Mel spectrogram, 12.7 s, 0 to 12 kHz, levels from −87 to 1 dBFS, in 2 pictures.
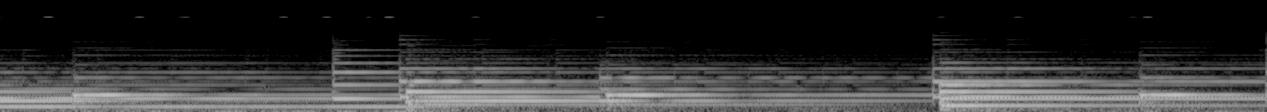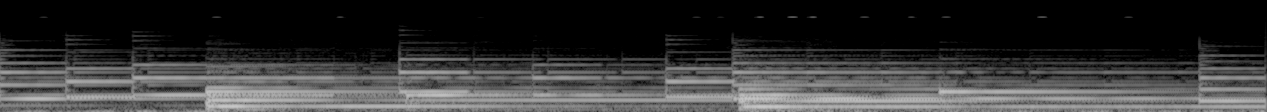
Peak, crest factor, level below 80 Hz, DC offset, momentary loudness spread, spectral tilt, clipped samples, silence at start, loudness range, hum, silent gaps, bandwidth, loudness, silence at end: -10 dBFS; 16 dB; -48 dBFS; under 0.1%; 10 LU; -10.5 dB/octave; under 0.1%; 0 s; 2 LU; none; none; 7.4 kHz; -27 LUFS; 0 s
